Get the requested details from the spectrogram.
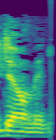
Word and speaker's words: Doman: And one of your most powerful songs is The Story of Howard Gray, originally written and sung by Lee Doman. Is that how you pronounce it, Doman? – That's correct, Lee Doman, yes.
